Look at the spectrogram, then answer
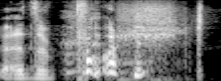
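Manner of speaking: put-on Polish accent, slow.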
